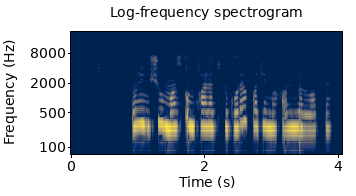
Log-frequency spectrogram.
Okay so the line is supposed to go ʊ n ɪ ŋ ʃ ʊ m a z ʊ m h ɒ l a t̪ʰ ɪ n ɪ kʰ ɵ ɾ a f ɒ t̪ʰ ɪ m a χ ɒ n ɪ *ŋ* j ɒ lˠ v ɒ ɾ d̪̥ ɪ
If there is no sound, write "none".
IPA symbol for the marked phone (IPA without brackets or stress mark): m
